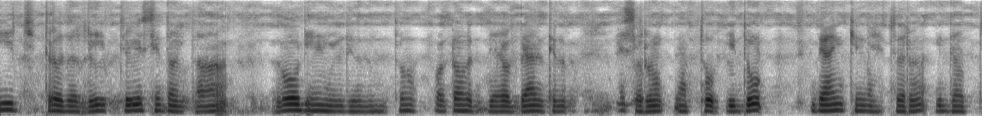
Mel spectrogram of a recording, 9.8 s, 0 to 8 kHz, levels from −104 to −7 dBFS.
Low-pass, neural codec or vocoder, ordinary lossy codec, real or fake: none; codec, 16 kHz, 1 kbps, FreqCodec, larger model; none; fake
